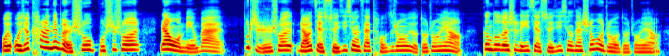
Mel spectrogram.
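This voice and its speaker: A woman hosting a podcast chat, speaking in a measured, reflective way. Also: a little high, animated, clear, resonant tone, no echo, clean studio sound. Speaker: podcast host.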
